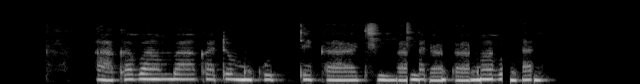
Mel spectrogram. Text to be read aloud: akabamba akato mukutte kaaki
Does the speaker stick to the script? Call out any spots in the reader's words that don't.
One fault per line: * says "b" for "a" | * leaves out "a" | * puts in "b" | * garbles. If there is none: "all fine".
* garbles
